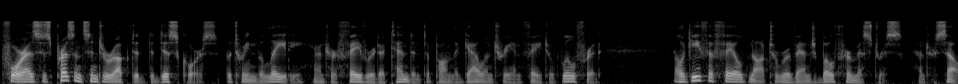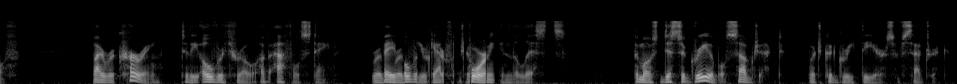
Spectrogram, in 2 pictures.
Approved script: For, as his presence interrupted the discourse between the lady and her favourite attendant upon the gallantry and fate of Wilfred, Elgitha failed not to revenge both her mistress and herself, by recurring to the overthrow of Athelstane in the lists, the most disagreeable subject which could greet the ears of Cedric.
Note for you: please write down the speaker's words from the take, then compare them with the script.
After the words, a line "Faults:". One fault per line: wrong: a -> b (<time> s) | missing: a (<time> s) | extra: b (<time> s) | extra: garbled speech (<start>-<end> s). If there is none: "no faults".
For, as his presence interrupted the discourse between the lady and her favourite attendant upon the gallantry and fate of Wilfred, Elgitha failed not to revenge both her mistress and herself, by recurring to the overthrow of Athelstane [garbled] in the lists, the most disagreeable subject which could greet the ears of Cedric.
Faults:
extra: garbled speech (13.3-14.5 s)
